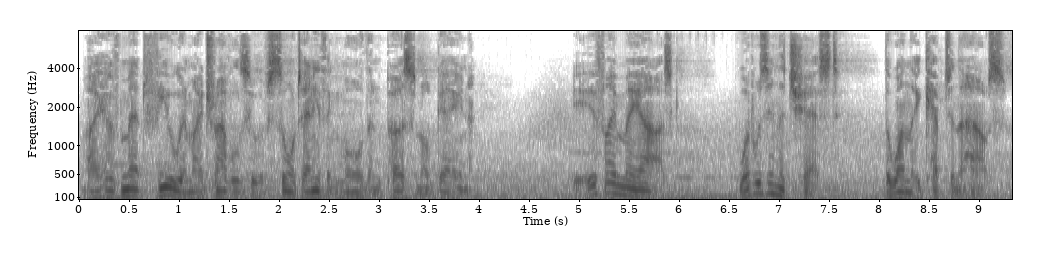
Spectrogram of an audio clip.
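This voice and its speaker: A man's voice: deep voice, lively intonation, normal speed, background noise. An actor playing a brooding male elf warrior and escaped slave, speaking in a grave, formal, terse way. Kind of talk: video game dialogue. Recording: game music underneath. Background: game score.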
